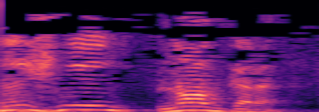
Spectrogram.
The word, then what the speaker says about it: Nizhny Novgorod: Nizhny Novgorod.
